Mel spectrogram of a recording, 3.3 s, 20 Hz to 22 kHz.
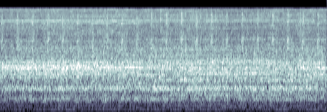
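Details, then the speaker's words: Lada Niva 21213 carbureted, cold engine, just started after ignition repair; even, steady idle with no clicks, misses or rhythm changes; smokes somewhat; normal idle. "Ну вроде так сейчас даже не щёлкает ничего"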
